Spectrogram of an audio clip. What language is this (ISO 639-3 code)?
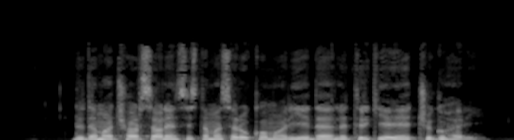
kur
